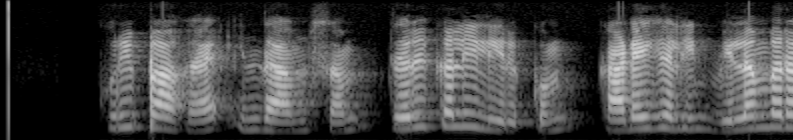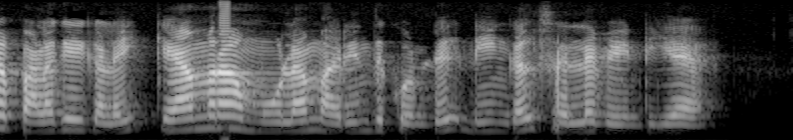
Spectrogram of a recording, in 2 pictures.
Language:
Tamil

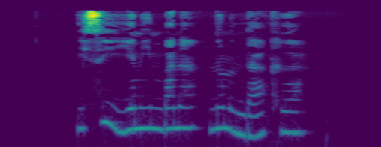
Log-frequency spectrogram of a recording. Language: Kom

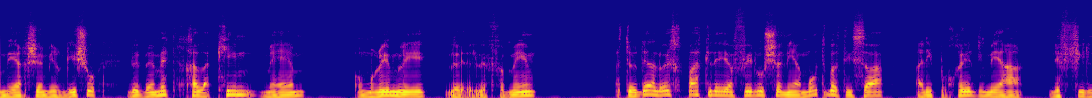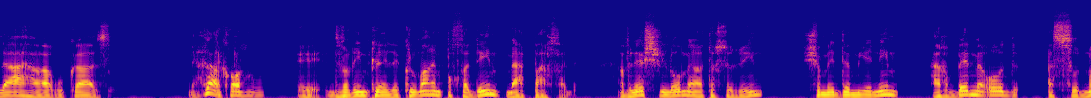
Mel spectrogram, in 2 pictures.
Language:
Hebrew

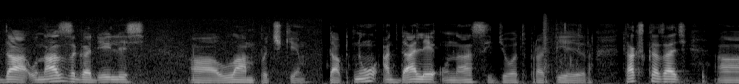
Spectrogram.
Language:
Russian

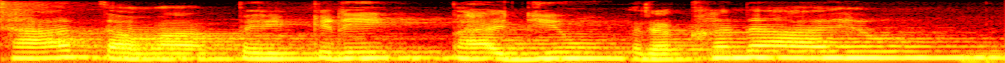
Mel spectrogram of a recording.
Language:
Sindhi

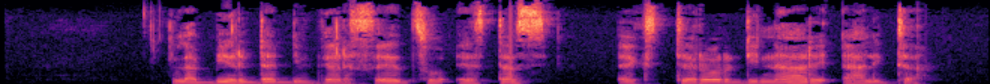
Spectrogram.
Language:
Esperanto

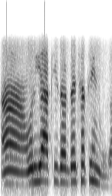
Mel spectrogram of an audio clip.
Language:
Maithili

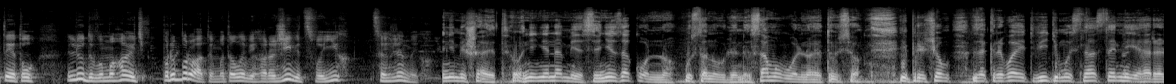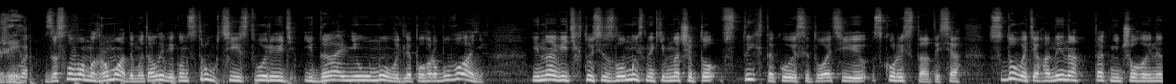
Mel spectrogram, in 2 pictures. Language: Ukrainian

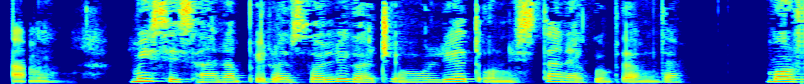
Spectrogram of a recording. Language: Georgian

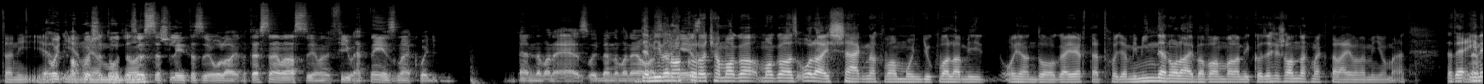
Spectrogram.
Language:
Hungarian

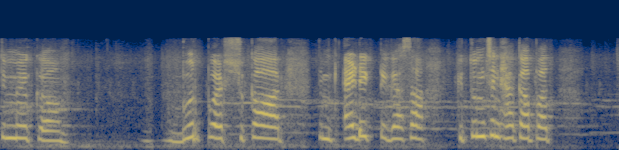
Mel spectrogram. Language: Kashmiri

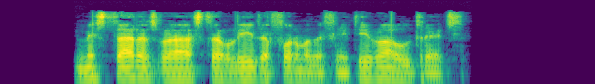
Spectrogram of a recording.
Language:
Catalan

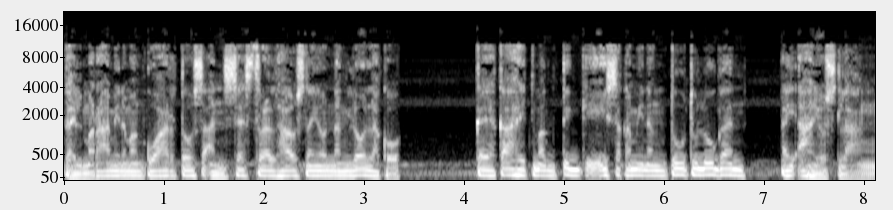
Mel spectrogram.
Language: Filipino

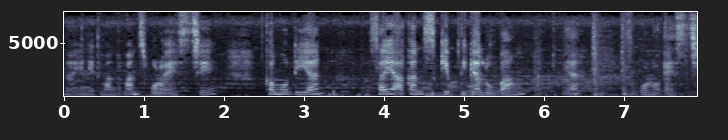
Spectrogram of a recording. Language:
Indonesian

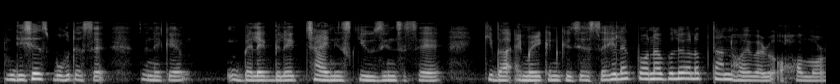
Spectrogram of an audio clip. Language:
Assamese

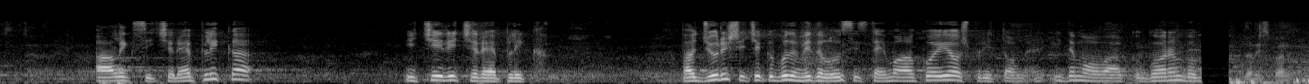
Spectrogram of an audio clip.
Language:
Serbian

